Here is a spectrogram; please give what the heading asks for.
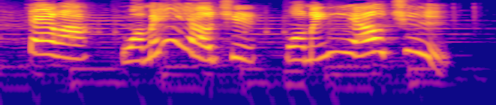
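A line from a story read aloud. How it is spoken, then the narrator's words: Little monkeys clamoring together. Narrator (Chinese): 小猴子们都叫喊起来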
